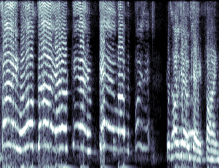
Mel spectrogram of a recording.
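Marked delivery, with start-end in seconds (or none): 0.0-2.3 put-on scream, much higher pitch. Speaker telling a story re-enacts screaming at her, retelling own screaming. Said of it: "I start screaming".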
